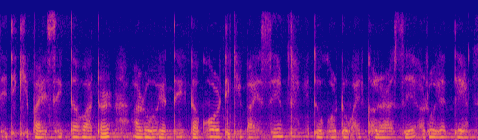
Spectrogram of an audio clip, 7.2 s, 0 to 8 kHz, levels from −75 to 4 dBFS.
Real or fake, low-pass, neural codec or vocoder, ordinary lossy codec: fake; 7.2 kHz; codec, 16 kHz, 8 kbps, FunCodec, trained on Chinese and English, 25 frames a second; none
